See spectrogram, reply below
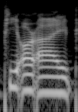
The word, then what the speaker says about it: Pripyat: And if you go through the town now, and I'm going to spell it out again, I think it's pronounced Pripyat. It's Pripyat.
